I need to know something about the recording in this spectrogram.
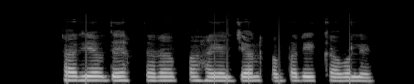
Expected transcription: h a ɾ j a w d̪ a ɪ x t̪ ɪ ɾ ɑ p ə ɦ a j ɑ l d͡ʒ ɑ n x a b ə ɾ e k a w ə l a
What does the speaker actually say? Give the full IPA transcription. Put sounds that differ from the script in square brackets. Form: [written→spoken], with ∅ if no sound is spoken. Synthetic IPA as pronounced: h a ɾ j a w d̪ [a→ə] ɪ x t̪ ɪ ɾ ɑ p ə ɦ a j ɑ [l→∅] d͡ʒ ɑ n x a b ə ɾ e k a w ə l [a→e]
